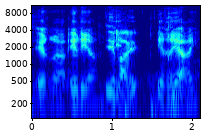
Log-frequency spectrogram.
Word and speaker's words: Erae: of stage so uh er era it's era area yeah because we as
